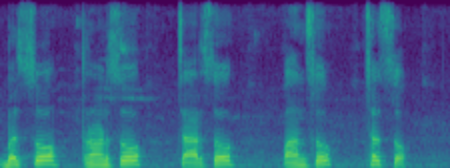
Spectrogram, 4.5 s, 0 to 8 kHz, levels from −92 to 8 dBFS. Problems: none marked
